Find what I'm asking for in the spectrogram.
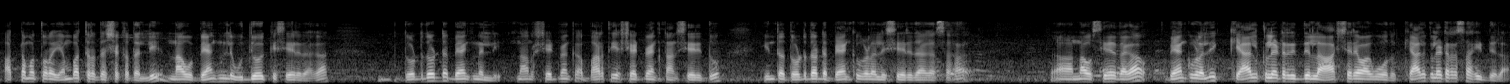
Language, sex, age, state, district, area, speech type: Kannada, male, 60+, Karnataka, Bellary, rural, spontaneous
